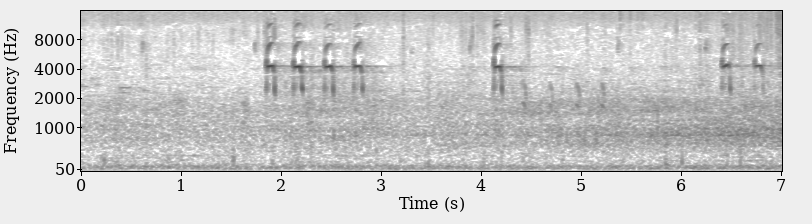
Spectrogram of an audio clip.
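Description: A bird chirping in short, high-pitched calls: a quick run of four about two seconds in, a single one near the middle, and two more near the end, over a faint steady low rumble.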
